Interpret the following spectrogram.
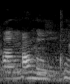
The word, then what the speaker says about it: angklung: Angklung.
